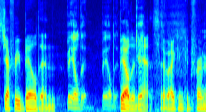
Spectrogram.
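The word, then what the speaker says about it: Geoffrey Bayldon: years up uh so I just heard uh the name uh pronounced by the way it is Jeffrey building yeah so I can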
